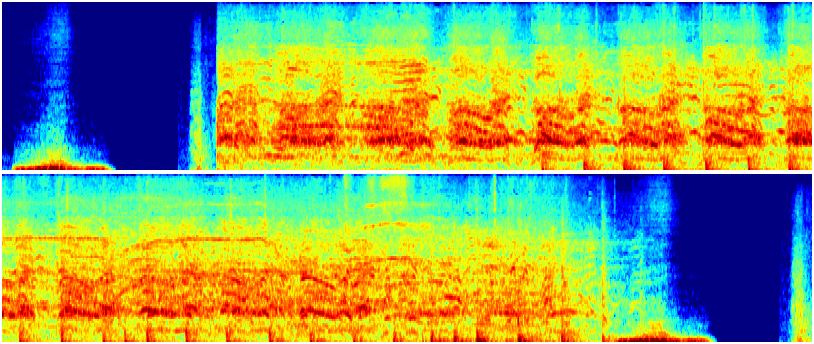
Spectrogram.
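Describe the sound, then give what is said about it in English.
A loud, chaotic protest crowd in Australia, chanting "Free Nole" and following a car that left Djokovic's lawyer's office, shouts and chants continuously for about thirteen seconds amid scuffling and sharp knocks as Australian police use pepper spray, with brief low rumbles before and after the uproar. “And as they followed a car which left Djokovic's lawyer's office and were met with attacks from the Australian police through the use of pepper spray.”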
